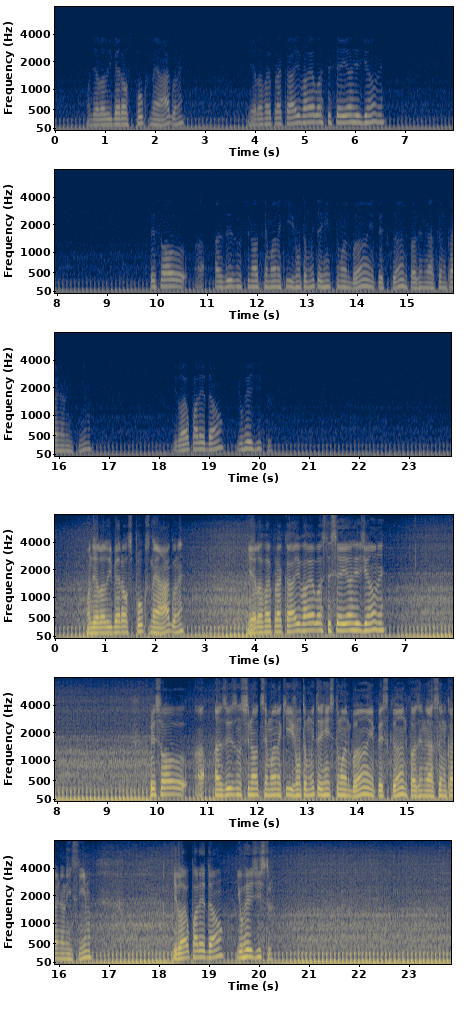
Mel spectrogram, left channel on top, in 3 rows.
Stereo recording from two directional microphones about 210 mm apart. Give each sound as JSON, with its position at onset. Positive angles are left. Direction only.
{"t": 0.7, "sound": "speech", "side_deg": -15}
{"t": 1.4, "sound": "speech", "side_deg": -30}
{"t": 2.0, "sound": "speech", "side_deg": -15}
{"t": 3.9, "sound": "speech", "side_deg": -20}
{"t": 10.1, "sound": "speech", "side_deg": -30}
{"t": 12.1, "sound": "speech", "side_deg": -10}
{"t": 13.6, "sound": "speech", "side_deg": -25}
{"t": 18.3, "sound": "speech", "side_deg": -15}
